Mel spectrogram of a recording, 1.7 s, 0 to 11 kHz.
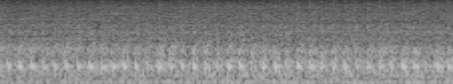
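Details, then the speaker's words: Honda/Acura V6 with over 100,000 miles, cold idle: fast, even light tapping sounding diesel-like, lessening when warm; worn timing belt tensioner tapping rather than valvetrain. "now in a honda if you have anything like over 100 thousand miles on this particular v6 that timing builds on it when it's cold sounds like this and then warm up and that noise go away or lower"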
